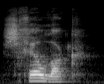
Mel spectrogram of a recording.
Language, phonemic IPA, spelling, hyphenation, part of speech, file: Dutch, /ˈsxɛ.lɑk/, schellak, schel‧lak, noun, Nl-schellak.ogg
- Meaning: shellac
